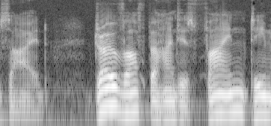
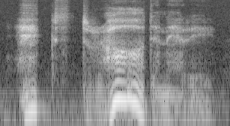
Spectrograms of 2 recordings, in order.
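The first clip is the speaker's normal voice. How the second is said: murmuring, greatly surprised; 5 dB quieter than usual. Cat replies to news just brought to the YMCA, murmured in great surprise. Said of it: "murmured Cat in great surprise".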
